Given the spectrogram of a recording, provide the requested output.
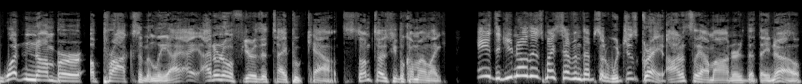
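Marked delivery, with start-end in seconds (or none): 4.8-6.1 goofy put-on voice, very high. Host imitating guests who mention their episode count, silly put-on voice. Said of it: "I don't know why I did that voice".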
